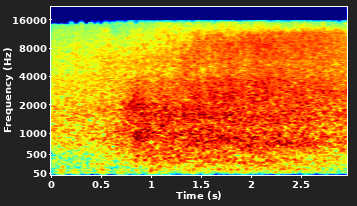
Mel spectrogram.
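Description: Strong poyraz northeasterly storm wind and waves on the Marmara Sea give a loud, continuous roar of surf and gusting wind that swells slightly after the first second, with no voices.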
